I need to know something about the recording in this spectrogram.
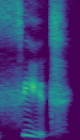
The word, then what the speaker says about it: seat: So in seat, there's an EA, but it takes the sound of the first vowel, which is an E, and that is long, and we'll say seat.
